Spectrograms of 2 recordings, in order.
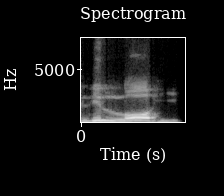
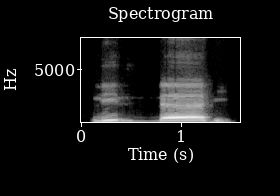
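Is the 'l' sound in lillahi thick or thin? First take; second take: thick; thin. First: The l sound is heavy and thick. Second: The l sound is light and thin. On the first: The speaker calls it wrong. "Tidak kita baca lillahi" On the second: The speaker calls it right. "Kita baca dia dengan lillahi"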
